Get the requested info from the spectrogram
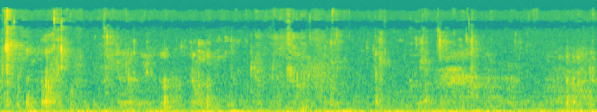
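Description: Faint chewing with a few small, soft clicks, such as forks against food containers, barely above near silence.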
